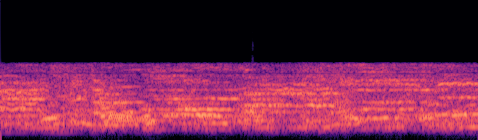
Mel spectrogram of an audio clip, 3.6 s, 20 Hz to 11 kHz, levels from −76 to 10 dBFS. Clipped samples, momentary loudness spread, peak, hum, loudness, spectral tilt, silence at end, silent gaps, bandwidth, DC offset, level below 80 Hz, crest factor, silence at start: under 0.1%; 2 LU; 0 dBFS; none; -12 LUFS; -12.5 dB/octave; 0 s; none; 2.8 kHz; under 0.1%; -78 dBFS; 12 dB; 0 s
